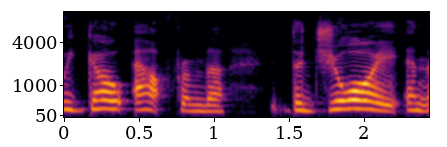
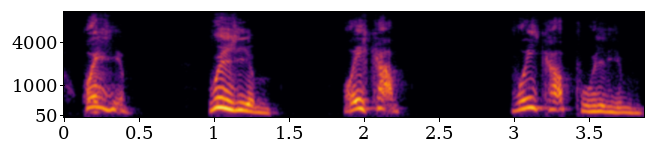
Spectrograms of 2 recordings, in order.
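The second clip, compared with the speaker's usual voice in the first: clumsy, half-managed put-on Scottish accent. Retelling a murdered wife calling her husband William in his dream, bad Scottish accent. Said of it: "I can't do a Scottish accent very well".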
